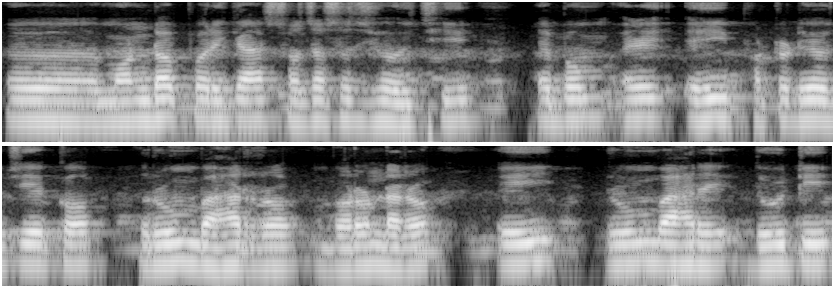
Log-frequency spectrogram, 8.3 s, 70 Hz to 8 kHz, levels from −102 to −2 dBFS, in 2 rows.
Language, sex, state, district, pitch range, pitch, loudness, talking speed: Odia, male, Odisha, Malkangiri, 140-145 Hz, 145 Hz, -19 LUFS, 135 wpm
